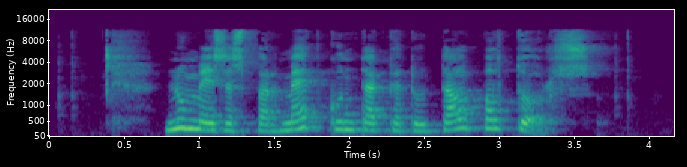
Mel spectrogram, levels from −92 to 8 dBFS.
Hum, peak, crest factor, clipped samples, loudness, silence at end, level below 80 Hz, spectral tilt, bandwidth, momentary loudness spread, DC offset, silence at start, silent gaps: none; -12 dBFS; 16 dB; under 0.1%; -26 LUFS; 0.55 s; -74 dBFS; -2.5 dB/octave; 11.5 kHz; 14 LU; under 0.1%; 0.4 s; none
